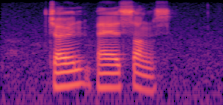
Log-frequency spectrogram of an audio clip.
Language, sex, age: English, male, 21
